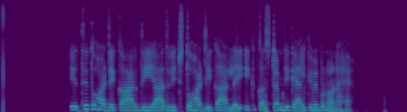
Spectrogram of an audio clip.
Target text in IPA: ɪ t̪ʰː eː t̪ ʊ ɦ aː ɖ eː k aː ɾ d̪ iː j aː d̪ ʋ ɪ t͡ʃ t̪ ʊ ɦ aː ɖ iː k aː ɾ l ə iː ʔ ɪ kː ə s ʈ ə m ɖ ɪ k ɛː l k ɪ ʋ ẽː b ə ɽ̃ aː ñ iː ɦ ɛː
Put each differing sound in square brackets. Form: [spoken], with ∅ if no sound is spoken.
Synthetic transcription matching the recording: ɪ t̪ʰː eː t̪ ʊ ɦ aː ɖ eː k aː ɾ d̪ iː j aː d̪ ʋ ɪ t͡ʃ t̪ ʊ ɦ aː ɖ iː k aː ɾ l ə iː ʔ ɪ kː ə s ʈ ə m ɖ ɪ k ɛː l k ɪ ʋ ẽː b ə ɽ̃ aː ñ [aː] ɦ ɛː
